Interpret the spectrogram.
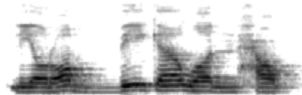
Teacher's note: نون پہ غنہ نہیں ہے، نون ساکن ہے لیکن اس کے بعد حروف حلقی میں سے حرف ہا آ گیا ہے۔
